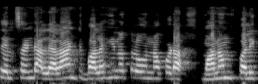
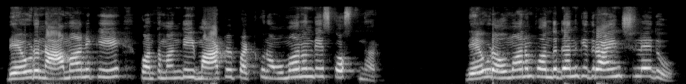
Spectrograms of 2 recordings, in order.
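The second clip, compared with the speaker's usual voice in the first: raised, higher preaching voice, pressing the point; fervent preaching; 4 semitones higher, 4 dB louder than usual. Acted. Pastor rebuking misuse of scripture, fervent raised preaching. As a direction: preach it out loud to the congregation.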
